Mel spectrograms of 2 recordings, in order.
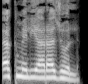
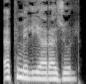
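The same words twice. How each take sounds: First: Firm, louder clipped command "أكمل"; sternly. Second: Calm, lower, encouraging "أكمل"; with interest. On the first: General ordering the driver to continue, stern. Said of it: "قائلًا في صرامة". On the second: Intelligence man urging the driver on, interested and calm. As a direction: coax him gently to go on. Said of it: "قائلًا في اهتمام". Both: Acted.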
